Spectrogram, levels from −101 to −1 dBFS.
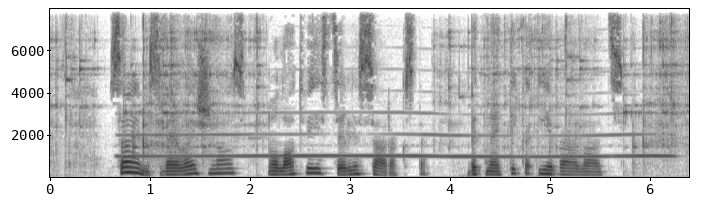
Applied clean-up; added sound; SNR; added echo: none; Wind instrument, woodwind instrument + Glass; 9 dB; none.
